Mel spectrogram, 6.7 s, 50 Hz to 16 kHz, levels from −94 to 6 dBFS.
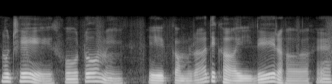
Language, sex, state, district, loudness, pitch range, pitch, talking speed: Hindi, male, Madhya Pradesh, Katni, -17 LUFS, 100-155 Hz, 115 Hz, 90 wpm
